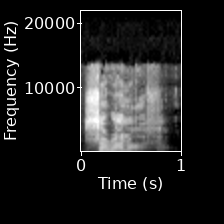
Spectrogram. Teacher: he pronounces the name with a stress on the second syllable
